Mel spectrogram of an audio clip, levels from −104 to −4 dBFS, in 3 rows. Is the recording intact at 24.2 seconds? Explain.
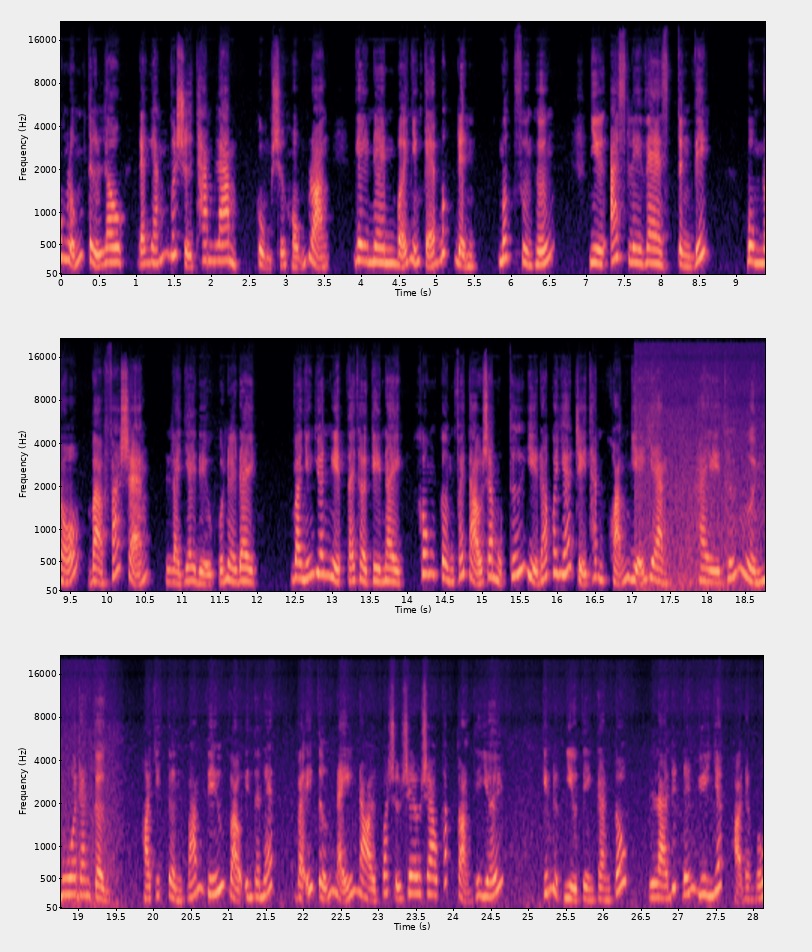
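No. From 24.06 to 24.31 s, just after "sự rêu rao khắp", there is speech cut by the noise suppressor. The suppressor mistook part of the speech for background noise and turned it down with the noise. The deepest drop is about 12 dB, and roughly a tenth of a second of sound is affected within that span. Those fragments sound swallowed and faint, as if the speech briefly dips away.

Noise suppressor artifacts also run through the whole clip, including this moment. The suppressor pulls down every band it judges to be steady noise, frame by frame, by about 17 dB. The background therefore sinks in the pauses and comes back under the speech.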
